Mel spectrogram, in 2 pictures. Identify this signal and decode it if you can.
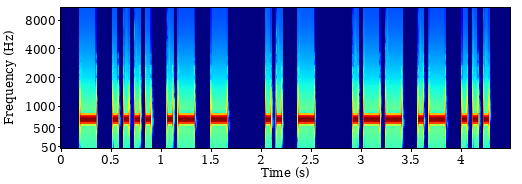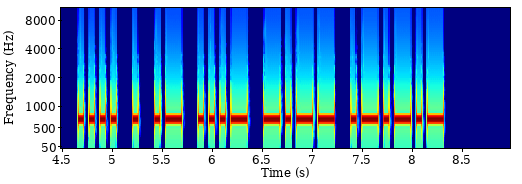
Morse code, heard as a keyed tone, about 22 wpm, 700 Hz. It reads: THAT IT WAS HEAVY.
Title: Sentences from Top 1100 Words 22wpm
